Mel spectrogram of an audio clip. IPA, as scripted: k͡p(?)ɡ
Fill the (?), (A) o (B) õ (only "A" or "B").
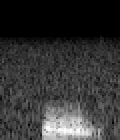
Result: B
